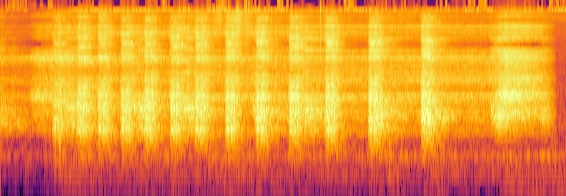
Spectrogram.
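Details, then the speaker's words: HO locomotive after four years of high-mileage running, with program momentum, coasting down after the throttle is cut, audio muted; light, even mechanical pulses about twice a second, no grinding; solid, normal drive mechanism. "So with it muted, you can hear the mechanism is still very solid."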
